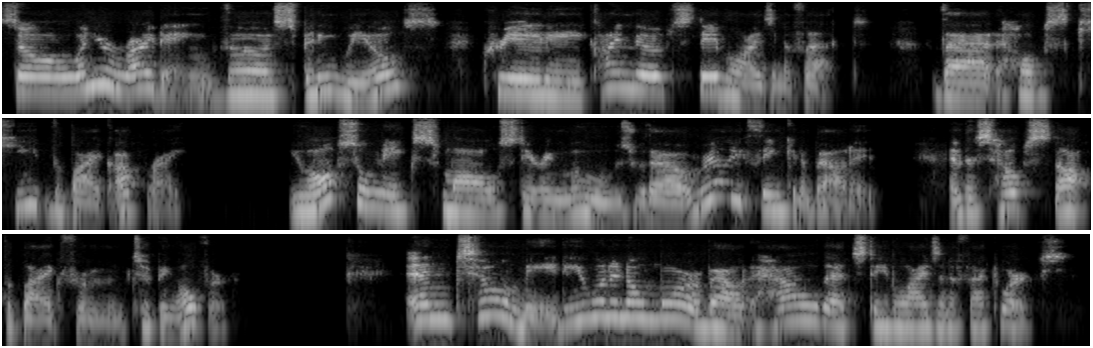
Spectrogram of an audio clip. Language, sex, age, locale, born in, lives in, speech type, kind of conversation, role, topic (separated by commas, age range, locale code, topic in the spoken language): English, male, 25-29, en-US, Jamaica, United States, read, expert-assistant, expert, Why does a moving bicycle stay upright?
